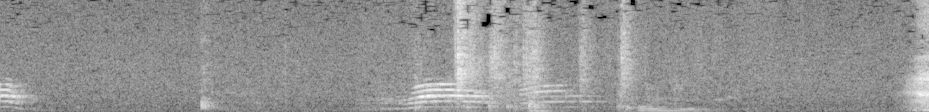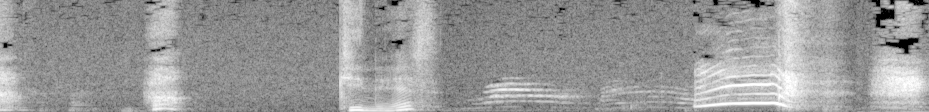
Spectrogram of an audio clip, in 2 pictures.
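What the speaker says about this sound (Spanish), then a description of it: "Estoy editando y se oye maullar a la gata" A cat meowing indoors, several distinct close meows spread through the stretch with quiet pauses between them, one longer rising cry near the end, and a voice briefly asking a question.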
